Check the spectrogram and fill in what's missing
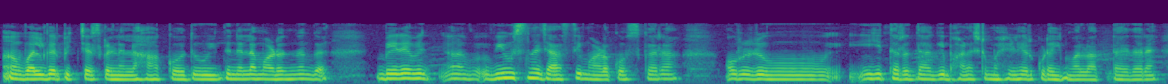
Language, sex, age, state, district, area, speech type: Kannada, female, 45-60, Karnataka, Koppal, urban, spontaneous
